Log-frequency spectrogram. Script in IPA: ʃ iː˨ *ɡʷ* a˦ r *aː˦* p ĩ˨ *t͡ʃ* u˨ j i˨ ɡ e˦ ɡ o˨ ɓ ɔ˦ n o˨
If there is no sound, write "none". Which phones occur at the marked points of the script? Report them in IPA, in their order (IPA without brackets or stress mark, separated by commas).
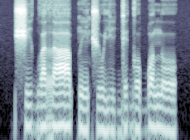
ɡʷ, aː˦, t͡ʃ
